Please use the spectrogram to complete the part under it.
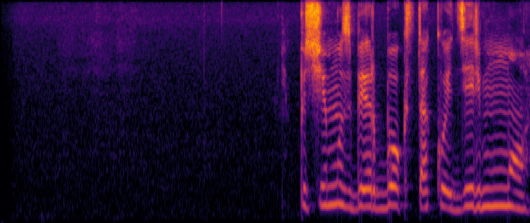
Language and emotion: Russian, angry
